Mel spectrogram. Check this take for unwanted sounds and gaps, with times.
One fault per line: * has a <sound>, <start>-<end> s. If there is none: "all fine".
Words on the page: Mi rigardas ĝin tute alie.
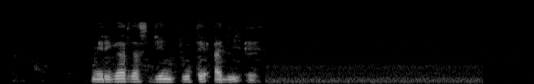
all fine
